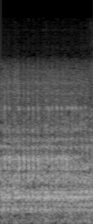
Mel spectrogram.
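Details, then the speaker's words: Jeep Compass diesel idling before repair, heard at the alternator from the engine bay's right side: loud fast rattling grind over the idle, present from start-up and continuing, from a failed alternator pulley bearing. "इधर से हमारी जो alternator है battery देख सकते हो कितना जोर जोर से आवाज आ रहा"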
